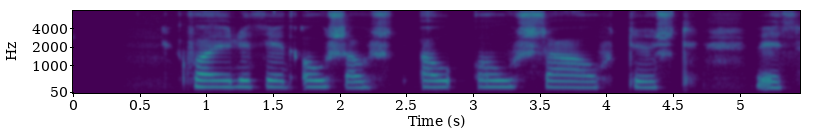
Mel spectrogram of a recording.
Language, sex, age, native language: Icelandic, male, 11, Icelandic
